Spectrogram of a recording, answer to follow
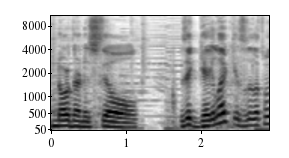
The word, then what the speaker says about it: Gaelic: There's some country that like Gaelic is a language. It's not like pronounced like that. It's Gaelic.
